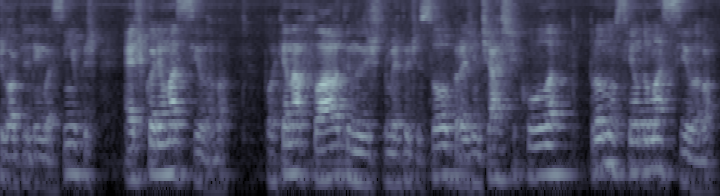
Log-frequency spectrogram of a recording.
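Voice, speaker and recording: A man's voice: medium pitch, warm tone. A man, a flute teacher explaining technique in a patient, encouraging, step-by-step way. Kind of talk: instructional video. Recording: roomy echo.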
